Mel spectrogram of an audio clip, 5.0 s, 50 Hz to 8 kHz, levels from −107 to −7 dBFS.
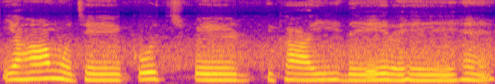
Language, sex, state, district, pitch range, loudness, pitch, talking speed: Hindi, female, Madhya Pradesh, Katni, 205-225 Hz, -16 LUFS, 215 Hz, 95 wpm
